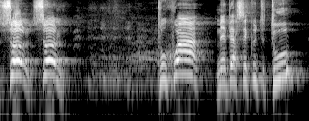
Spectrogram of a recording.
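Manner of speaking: slow, booming, grand voice of God. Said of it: "je fais la voix de Dieu un peu plus".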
